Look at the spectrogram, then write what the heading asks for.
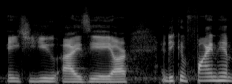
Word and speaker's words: Huizar: And by the way, you can find Juan Huizar, and it's spelled a little different if you're listening, not watching this on YouTube. It's Huizar is the last name, Huizar.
